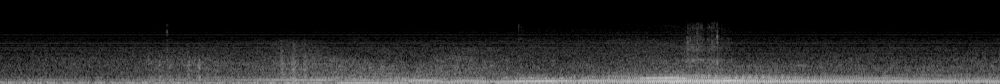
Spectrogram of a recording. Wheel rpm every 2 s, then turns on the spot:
0, 0, 0, 0, 0.
none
